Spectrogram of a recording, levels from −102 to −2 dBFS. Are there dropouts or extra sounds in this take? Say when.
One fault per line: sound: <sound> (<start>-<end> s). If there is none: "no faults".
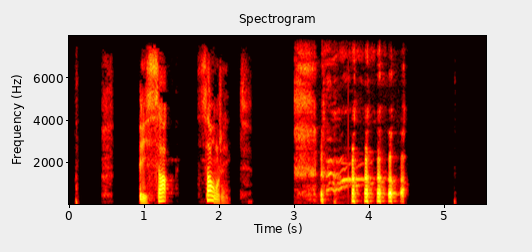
sound: laugh (3.0-4.6 s)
